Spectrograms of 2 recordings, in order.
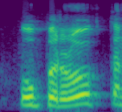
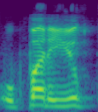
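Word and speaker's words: उपर्युक्त: को शुद्ध बदलना है उपरोक्त नहीं होता है अक्सर आप लिखने हैं उपरोक्त कथन उपरोक्त है ना उपरोक्त कथन में कहा गया है ऐसा कुछ लिखने हो ना तुम आगे से लिखना है आगे से क्या लिखना है इसको ऊपर युक्त लिखना है सही शब्द क्या है इसका ऊपर युक्त है ध्यान रखना है आगे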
